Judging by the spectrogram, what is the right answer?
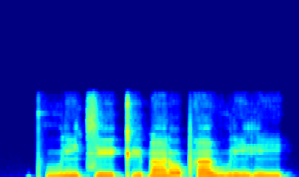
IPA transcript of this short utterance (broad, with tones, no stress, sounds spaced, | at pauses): pʰ u˨ ɾ ĩ˦ t͡s eː˨ kʼ ɪ˨ ɓ ã˦ ɾ ɔ˨ pʰ ã˦ w u˨ ɾ ĩ˦ r ĩ˦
